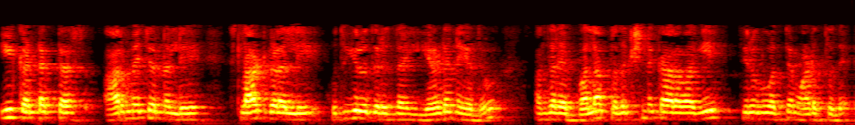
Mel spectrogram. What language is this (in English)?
Kannada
